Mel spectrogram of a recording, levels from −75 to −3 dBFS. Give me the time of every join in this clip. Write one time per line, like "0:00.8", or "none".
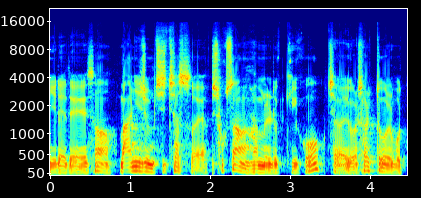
none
